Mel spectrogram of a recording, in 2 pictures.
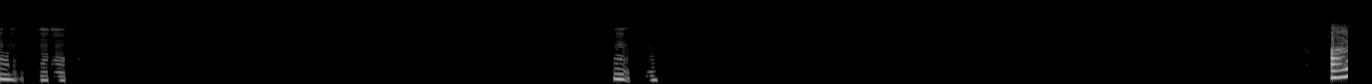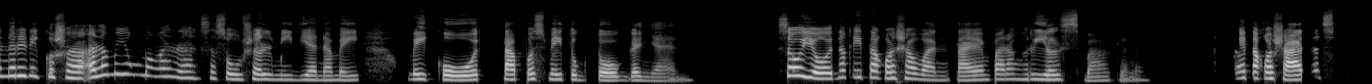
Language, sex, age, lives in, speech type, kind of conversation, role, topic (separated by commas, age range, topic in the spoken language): Filipino, female, 35-39, Philippines, conversation, podcast, guest, Anong kanta ang pinakanaglalarawan sa panahong ito ng buhay mo?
